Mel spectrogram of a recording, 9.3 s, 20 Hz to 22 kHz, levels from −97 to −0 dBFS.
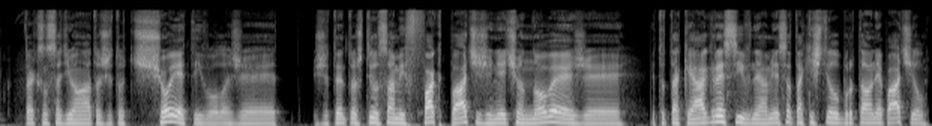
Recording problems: none

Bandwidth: 15 kHz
